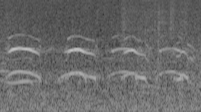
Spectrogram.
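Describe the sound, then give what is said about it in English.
Gulls calling loudly on an island in a steady series, four harsh, nasal cries spaced evenly about half a second apart, ringing out with no talking. “One of the recordings has gulls in the background, and so you're hearing these really obnoxious gulls. They're really loud.”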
